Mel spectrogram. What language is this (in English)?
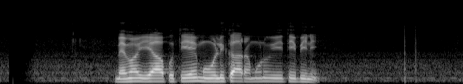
Sinhala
